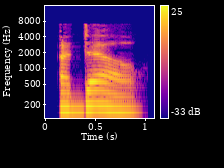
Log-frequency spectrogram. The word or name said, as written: adele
